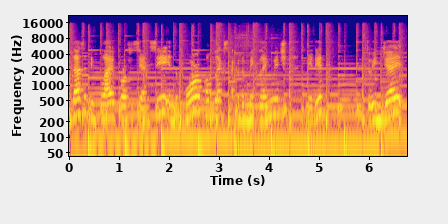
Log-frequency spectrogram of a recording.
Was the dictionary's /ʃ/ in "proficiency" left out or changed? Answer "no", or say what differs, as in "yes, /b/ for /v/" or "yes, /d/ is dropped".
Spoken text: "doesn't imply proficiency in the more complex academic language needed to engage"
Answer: yes, /s/ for /ʃ/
